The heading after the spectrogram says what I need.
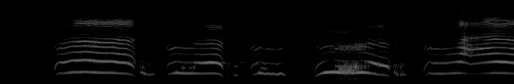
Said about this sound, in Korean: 아무것도 할 수 없는 갓난아이에게 정말 필요한 것은 엄마를 부르는 응애 같은 울음소리입니다.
